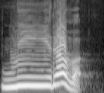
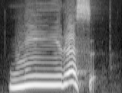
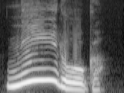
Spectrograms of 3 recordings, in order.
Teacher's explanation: विसर्ग का लोप हो जाएगा और नि में जो छोटी ई है वो बड़ी ई होकर दीर्घ रूप में आकर शब्द बनेगा नीरव।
